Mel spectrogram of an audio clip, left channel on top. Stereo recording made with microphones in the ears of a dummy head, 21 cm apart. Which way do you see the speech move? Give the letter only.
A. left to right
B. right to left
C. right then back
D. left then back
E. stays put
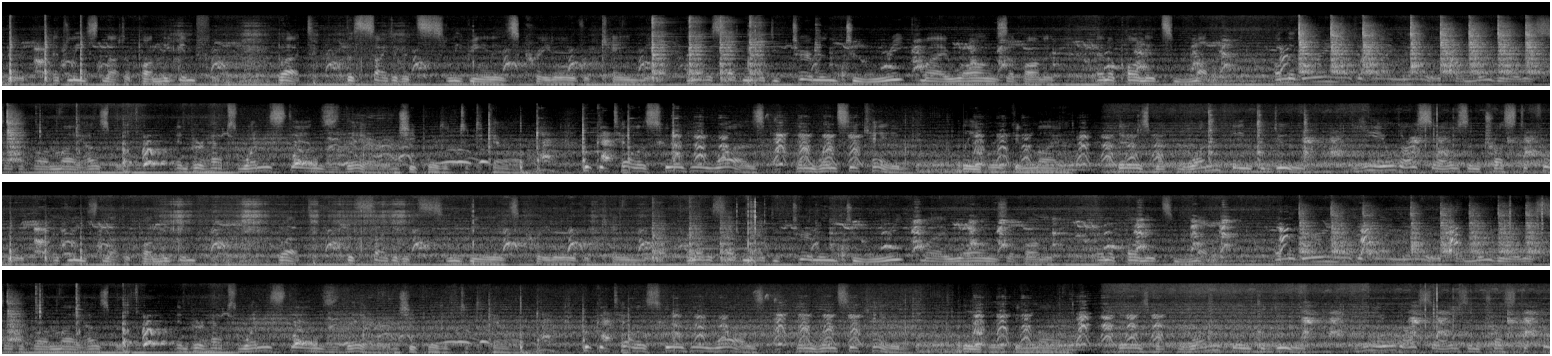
E.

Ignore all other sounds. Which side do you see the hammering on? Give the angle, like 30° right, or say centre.
80° left.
